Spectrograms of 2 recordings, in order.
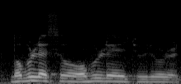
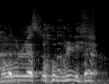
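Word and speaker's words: noblesse oblige: 사실은 우리 지금 이 아르누보 계신 분들한테 우리 시민들이 노블레스 오블레주를 조금 실천해 주시면 발음 다시 한번요. 노블레스 네, 노블레스 오블리주.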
